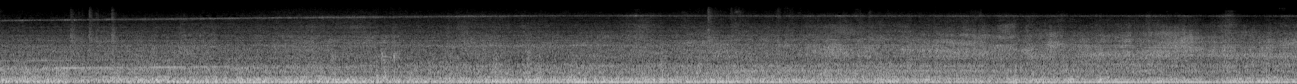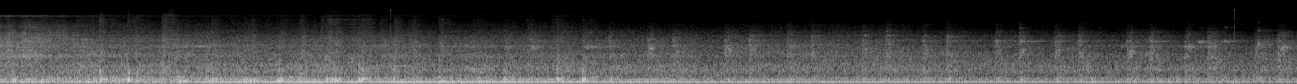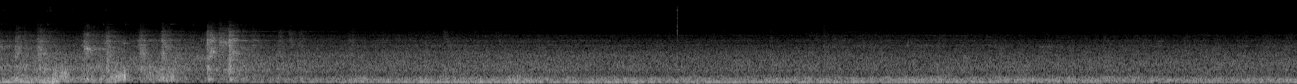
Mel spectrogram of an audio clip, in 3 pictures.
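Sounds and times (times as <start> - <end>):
train wheels clattering over rail joints: 0.0 - 29.6.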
